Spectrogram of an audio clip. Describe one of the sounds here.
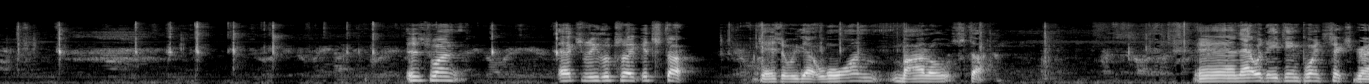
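A plastic pill bottle cap clicks and rattles.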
